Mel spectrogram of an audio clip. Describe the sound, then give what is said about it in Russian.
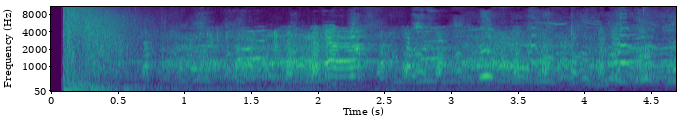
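A flock of chickens cluck and squawk in frantic agitation, a dense overlapping racket that keeps up loudly and without pause throughout, with no voices. “Когда стихало паническое кудахтанье кур”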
